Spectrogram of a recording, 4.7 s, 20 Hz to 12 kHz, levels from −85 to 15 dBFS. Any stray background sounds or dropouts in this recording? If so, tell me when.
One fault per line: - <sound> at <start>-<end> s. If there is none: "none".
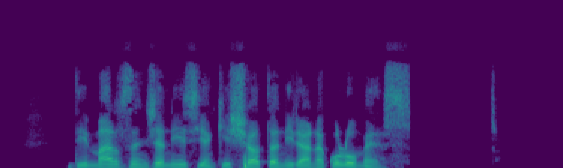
none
